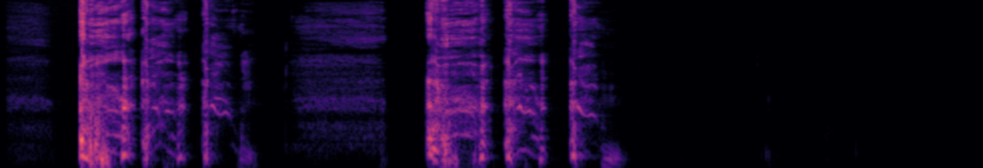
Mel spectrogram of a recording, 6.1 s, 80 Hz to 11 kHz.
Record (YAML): cough_length: 6.1 s
cough_amplitude: 32768
cough_signal_mean_std_ratio: 0.29
survey_phase: beta (2021-08-13 to 2022-03-07)
age: 45-64
gender: Male
wearing_mask: 'No'
symptom_none: true
symptom_onset: 12 days
smoker_status: Never smoked
respiratory_condition_asthma: false
respiratory_condition_other: false
recruitment_source: REACT
submission_delay: 2 days
covid_test_result: Negative
covid_test_method: RT-qPCR
influenza_a_test_result: Negative
influenza_b_test_result: Negative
